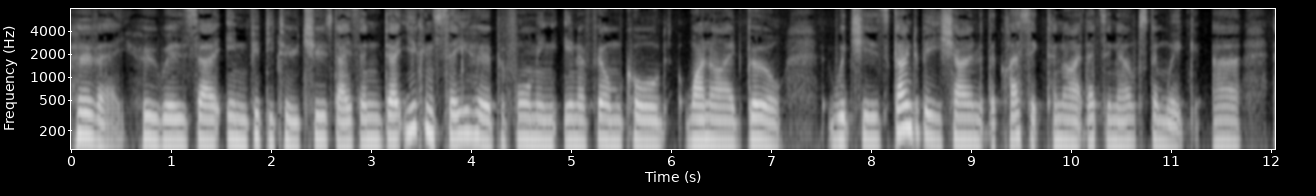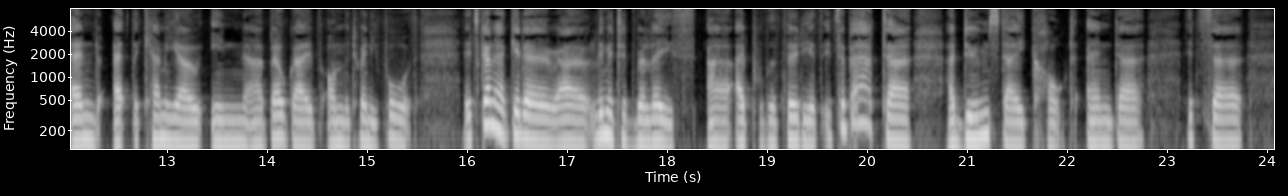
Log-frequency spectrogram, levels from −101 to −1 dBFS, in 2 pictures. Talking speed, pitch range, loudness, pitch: 165 wpm, 135-155 Hz, -27 LUFS, 145 Hz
